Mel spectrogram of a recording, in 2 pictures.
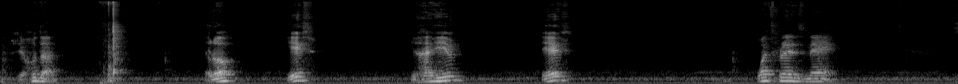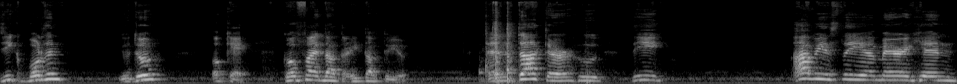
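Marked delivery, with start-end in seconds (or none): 0.3-13.7 put-on heavy, laid-on Romanian accent with broken English. Retelling a secretary's phone call, in a thick Romanian accent. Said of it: "with a thick Romanian accent tells him".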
